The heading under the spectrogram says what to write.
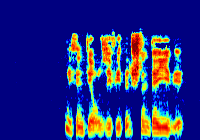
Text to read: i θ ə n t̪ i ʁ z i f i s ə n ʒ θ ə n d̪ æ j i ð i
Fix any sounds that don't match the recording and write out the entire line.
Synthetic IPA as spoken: i θ ə n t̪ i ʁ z i f i θ ə n ʃ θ ə n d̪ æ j i ð i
